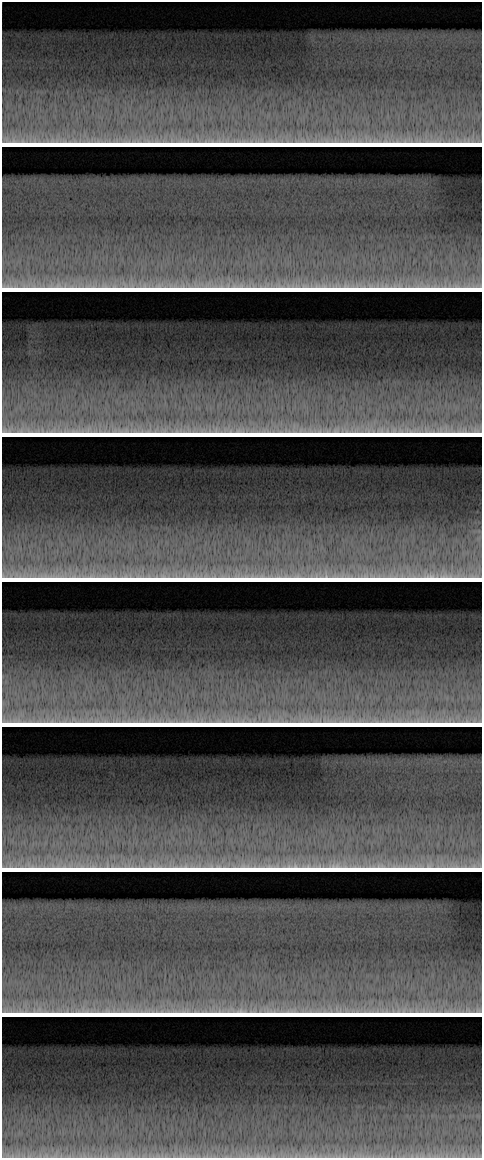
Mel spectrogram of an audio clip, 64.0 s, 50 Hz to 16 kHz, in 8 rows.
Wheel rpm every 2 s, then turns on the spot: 0, 0, 0, 0, 0, 0, 0, 0, 0, 0, 0, 0, 0, 0, 0, 0, 0, 0, 0, 0, 0, 0, 0, 0, 0, 0, 0, 0, 0, 0, 0, 0.
none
